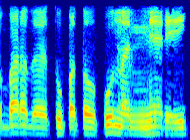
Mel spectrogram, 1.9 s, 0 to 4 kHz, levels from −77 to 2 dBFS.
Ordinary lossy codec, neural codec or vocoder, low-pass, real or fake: AAC, 16 kbps; none; 3.6 kHz; real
